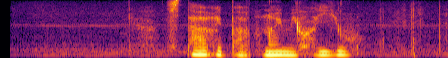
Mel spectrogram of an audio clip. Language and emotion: Russian, neutral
